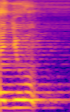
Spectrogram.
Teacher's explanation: yu tun mad yang bertemu dengan huruf hidup dan dibaca waqaf mat arid li sukun 4 harokat kita panjangkan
